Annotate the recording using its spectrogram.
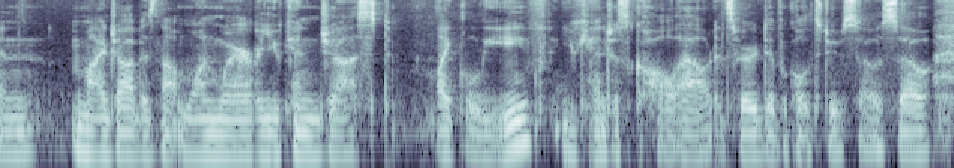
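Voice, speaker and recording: A man speaks with a very deep, low pitch and fairly even intonation. Noticeable background noise runs under his voice. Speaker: ASMR mukbang YouTuber. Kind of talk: casual talk to camera. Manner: slow, subdued, sincere.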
